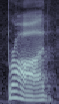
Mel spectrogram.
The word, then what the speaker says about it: broad: OA often says o this is an exception where in OA in the word broad it says the ah vowel which we sometimes spell with just letter A just letter o or the letters aw like law so we might say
